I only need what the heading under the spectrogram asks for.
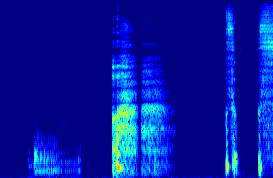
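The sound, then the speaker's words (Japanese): Stomach growling from a hungry person during a snack break, a few quiet, low gurgling rumbles separated by silences, with some breathier bursts toward the end. “すみません。今の私のお腹の音でして、”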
